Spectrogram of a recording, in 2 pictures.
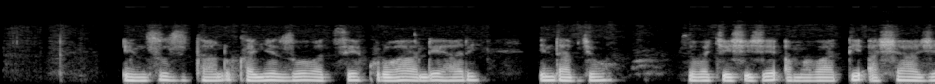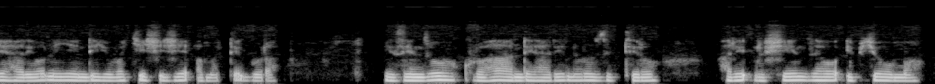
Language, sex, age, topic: Kinyarwanda, male, 18-24, government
